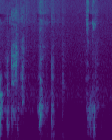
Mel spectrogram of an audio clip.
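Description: Near silence: room tone with two faint, short sounds, one about a second in and one near the end.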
